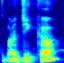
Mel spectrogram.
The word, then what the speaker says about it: logical: atas kan sudah coba logical. Nah, berarti gimana coba Pak Abdi dulu? Explanation. Nah, logical gitu kan. Logical law. Law-nya yang panjang ya berarti lawya yang sor yang ditekankan bukan panjang sor ya yang ditekankan.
